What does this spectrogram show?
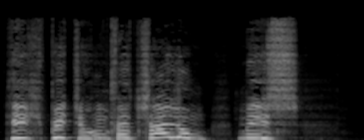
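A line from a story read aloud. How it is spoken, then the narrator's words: Squeaky. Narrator (German): piepste der Hauself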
